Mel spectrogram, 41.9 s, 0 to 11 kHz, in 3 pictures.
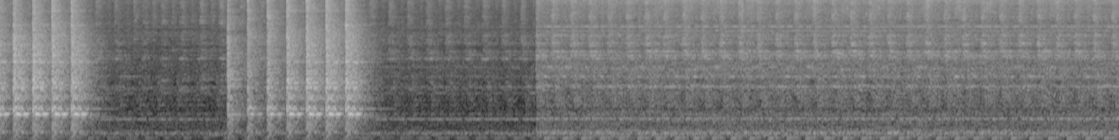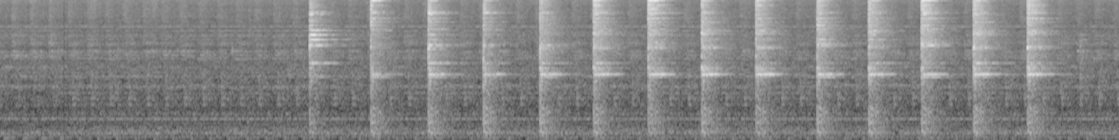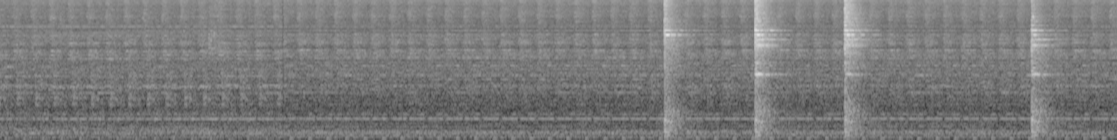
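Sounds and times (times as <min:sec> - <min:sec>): hammer ringing on anvil: 0:00.0 - 0:01.4, 0:02.9 - 0:04.9, 0:17.9 - 0:27.4, 0:36.3 - 0:36.8, 0:37.4 - 0:38.0, 0:38.6 - 0:39.0, 0:40.9 - 0:41.5
gas forge roaring: 0:06.7 - 0:41.9.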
